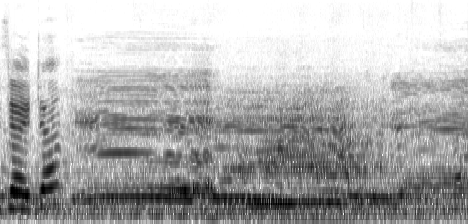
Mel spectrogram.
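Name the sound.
bull calf mooing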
